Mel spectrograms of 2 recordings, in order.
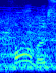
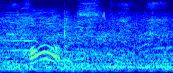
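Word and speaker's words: Powlus: It is not Paulus even though that's the way it's spelled. It is pronounced Paulus. Paul. Just remember the big paw. Ron Paulace.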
